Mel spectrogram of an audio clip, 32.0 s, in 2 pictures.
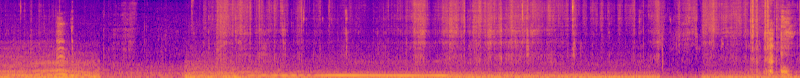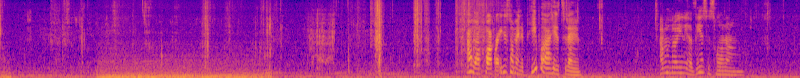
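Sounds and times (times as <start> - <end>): low steady hum: 0.0 - 32.0
burger being chewed: 0.1 - 23.1
paper wrapper crinkling: 3.7 - 15.6.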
